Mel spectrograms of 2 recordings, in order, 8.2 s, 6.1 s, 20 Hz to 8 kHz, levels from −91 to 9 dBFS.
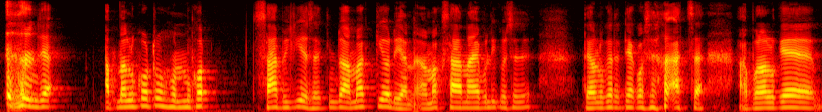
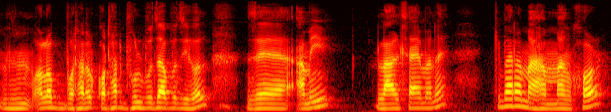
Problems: background sounds at intervals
